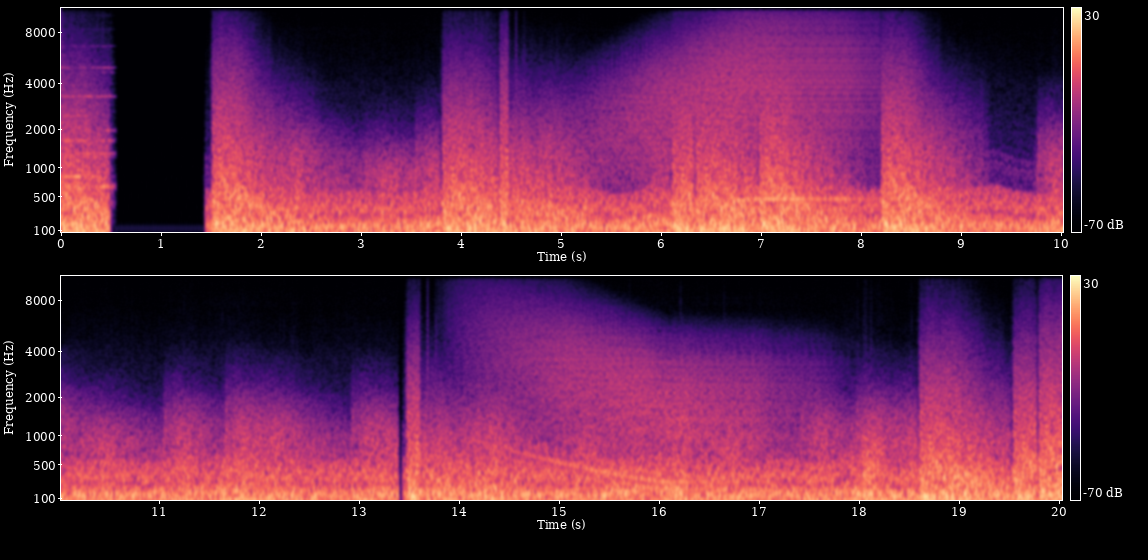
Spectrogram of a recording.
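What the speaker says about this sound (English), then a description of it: "I believe the quakes are getting worse." Earthquake rumbling in the video game Secret of Evermore: a loud, sustained, booming roar with crashing bursts, briefly cut to silence near the start, then rolling on continuously with no talk.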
